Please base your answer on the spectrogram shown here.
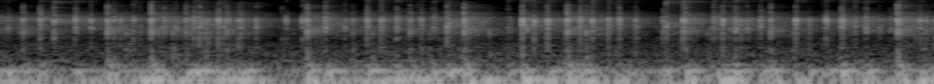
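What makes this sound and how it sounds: Fast typing with both hands' fingertips on a compact, foam-filled mechanical keyboard with cream ABS keycaps, a polycarbonate plate and a dark case. A dense, continuous stream of short, bright clacks that die away almost instantly sits over a steady low hum.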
